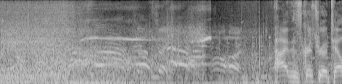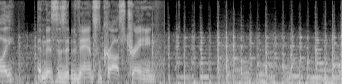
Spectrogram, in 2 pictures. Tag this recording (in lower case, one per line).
speech
music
